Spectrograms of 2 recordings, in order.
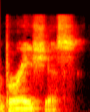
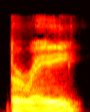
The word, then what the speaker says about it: Bereshit: Now, the first letter represents, you don't say the first letter, it's a silent letter. The Aleph is a silent. Bereshis, Bereshis, right?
